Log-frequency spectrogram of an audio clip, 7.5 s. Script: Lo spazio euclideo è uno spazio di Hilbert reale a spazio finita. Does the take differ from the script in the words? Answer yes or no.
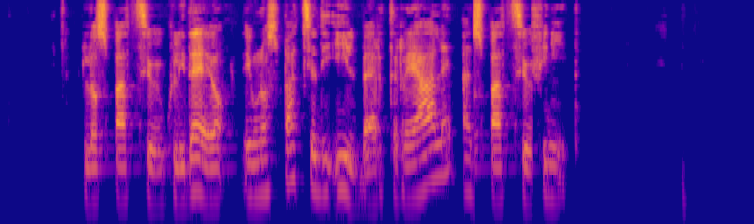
no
